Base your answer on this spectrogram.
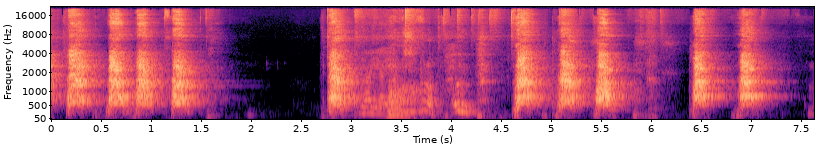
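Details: Pet dog Mango protests the owner leaving home with loud, insistent barking: a quick run of three barks, a woman's voice telling him to stop, then two sets of rapid, sharp barks in pairs and threes.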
